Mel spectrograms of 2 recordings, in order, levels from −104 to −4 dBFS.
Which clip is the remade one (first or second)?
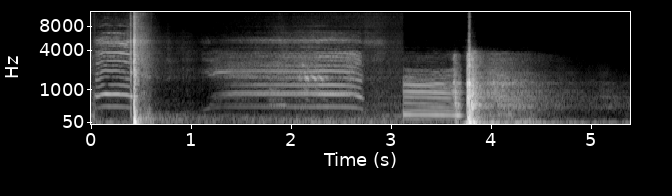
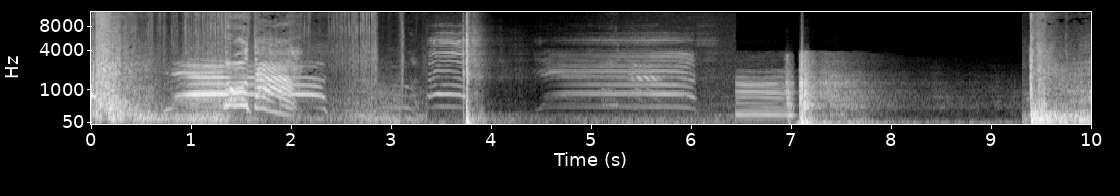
first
